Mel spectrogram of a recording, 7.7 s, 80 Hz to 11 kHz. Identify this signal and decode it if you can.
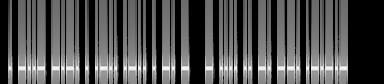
Morse code, heard as a keyed tone, about 25 wpm, 700 Hz. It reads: EXCELLENT THING.
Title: Sentences from Top 1000 Words - Review Part 5 - 25wpm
